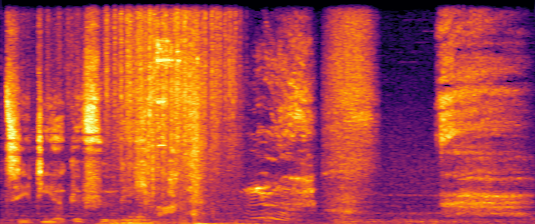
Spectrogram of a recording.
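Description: A deep magical energy crackles and whooshes.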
